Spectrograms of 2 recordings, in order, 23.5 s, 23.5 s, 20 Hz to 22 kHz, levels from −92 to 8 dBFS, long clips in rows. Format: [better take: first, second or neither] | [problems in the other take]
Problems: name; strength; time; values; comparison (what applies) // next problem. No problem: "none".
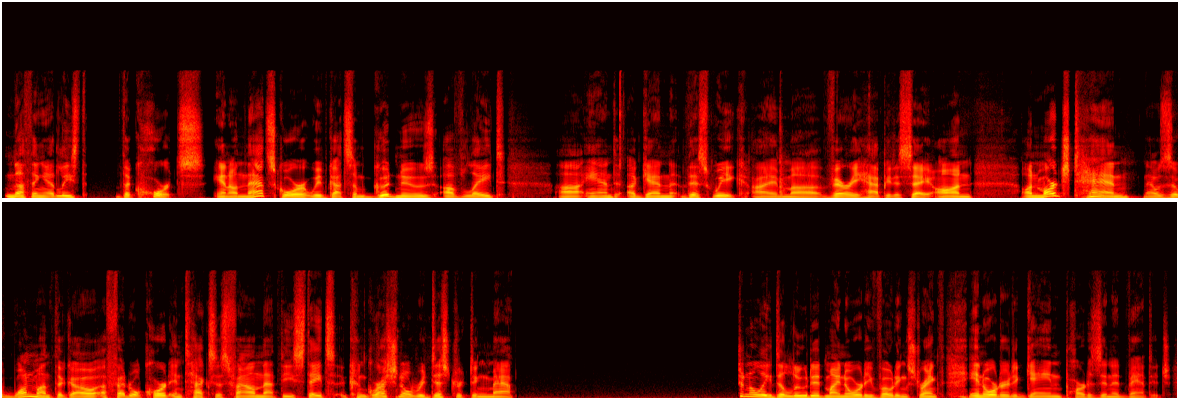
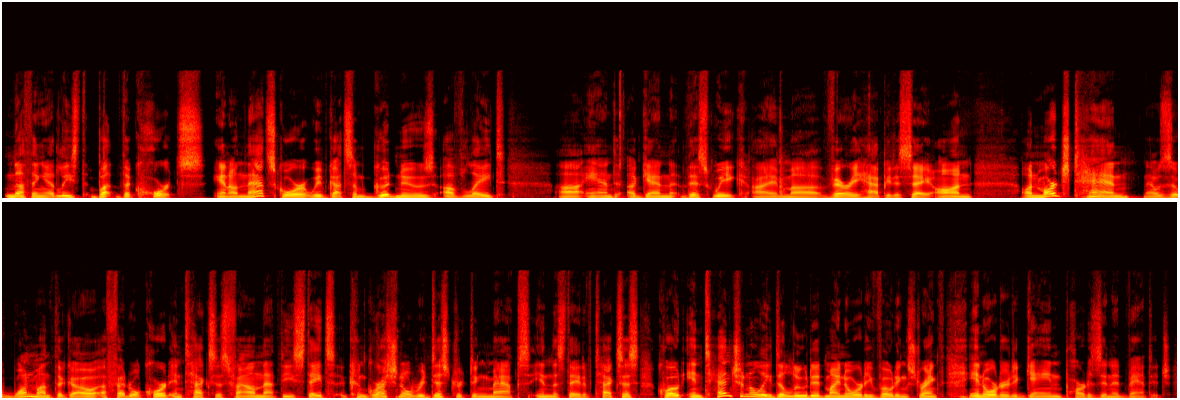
second | audio cutting out; at 1 s and at 17 s for 2 s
